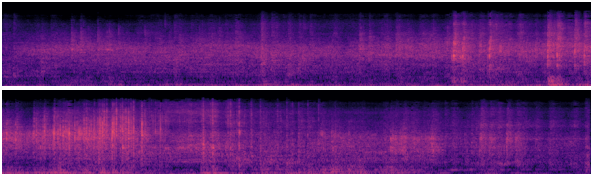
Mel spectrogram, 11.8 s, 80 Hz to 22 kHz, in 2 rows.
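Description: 00 gauge model train running on the track: a steady motor hum with wheel rumble and clicks over the rail joints. It grows louder to a peak around the middle as the locomotive comes close, then eases off.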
